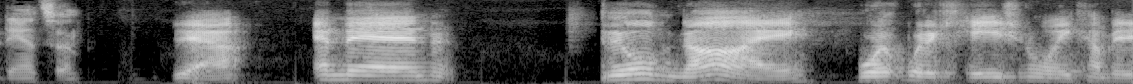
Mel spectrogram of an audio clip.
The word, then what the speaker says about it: Nye: Guy what other Bill NY is there yeah yeah come on for CH I didn't know if he was mispronouncing Bill nyi yeah it's Bill Bill Nye who's not the real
